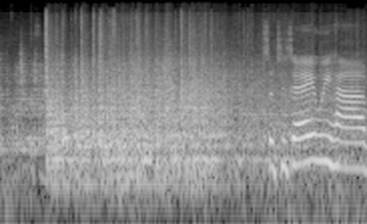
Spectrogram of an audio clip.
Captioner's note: food rattling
